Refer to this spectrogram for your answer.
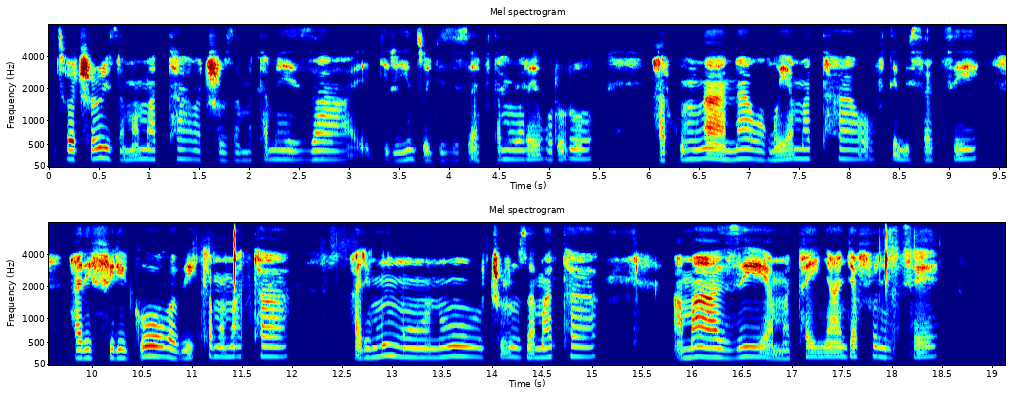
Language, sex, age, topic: Kinyarwanda, female, 25-35, finance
